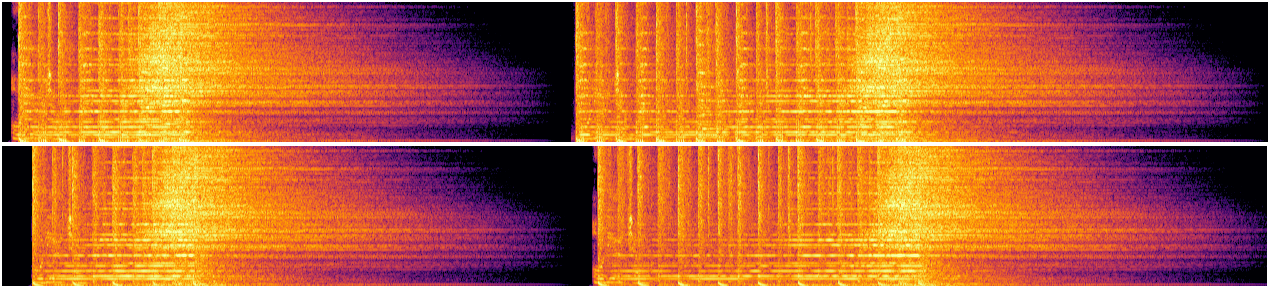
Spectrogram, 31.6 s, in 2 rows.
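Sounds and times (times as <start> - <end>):
Breaking News intro music: 0.2 - 3.6, 7.2 - 12.8, 16.2 - 19.6, 23.3 - 29.0.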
